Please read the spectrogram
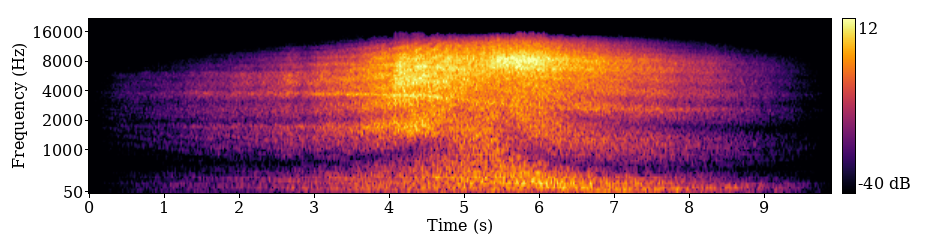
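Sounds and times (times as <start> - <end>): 
supply airplane: 0.2 - 9.9.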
